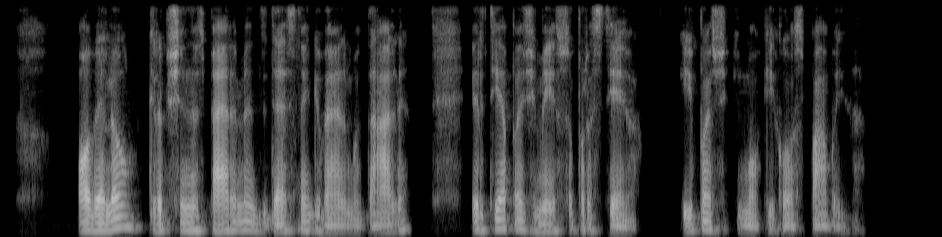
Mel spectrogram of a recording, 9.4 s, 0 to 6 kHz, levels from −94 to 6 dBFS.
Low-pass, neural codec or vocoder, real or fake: 5.4 kHz; codec, 16 kHz, 16 kbps, FunCodec, trained on LibriTTS, 50 frames a second; fake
